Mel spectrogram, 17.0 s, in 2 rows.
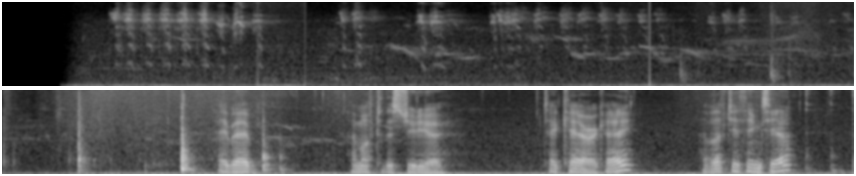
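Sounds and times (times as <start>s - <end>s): birds chirping and singing: 1.0s - 13.5s.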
